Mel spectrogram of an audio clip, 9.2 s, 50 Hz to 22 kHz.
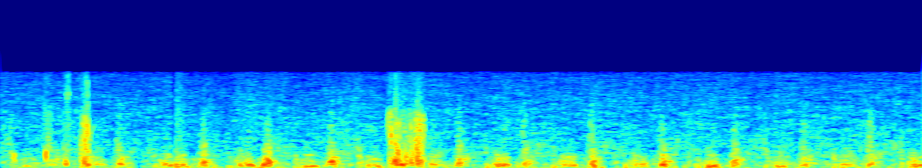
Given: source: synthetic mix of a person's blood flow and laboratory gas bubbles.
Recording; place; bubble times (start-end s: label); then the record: Doppler ultrasound of blood flow; precordium
0.43-0.52 s: bubbles
0.62-0.70 s: bubbles
0.78-1.01 s: bubbles
3.86-4.25 s: bubbles
From the record:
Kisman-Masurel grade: 223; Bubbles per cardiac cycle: several, 3 to 8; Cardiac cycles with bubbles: 10 to 50%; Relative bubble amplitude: loud (0.450 to 0.775); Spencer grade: 2 (many but less than half of the cardiac periods contain bubble signals, singularly or in groups); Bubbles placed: anywhere in the cardiac cycle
